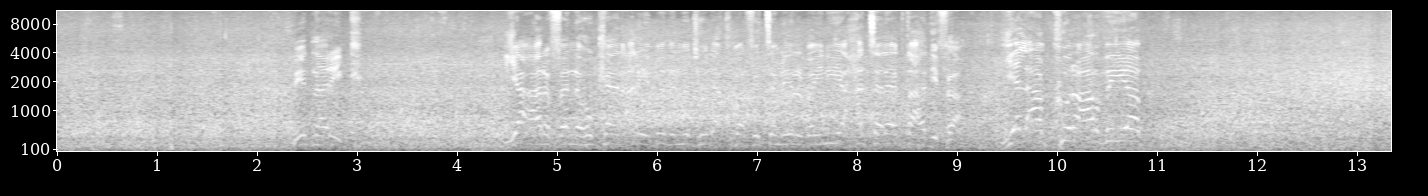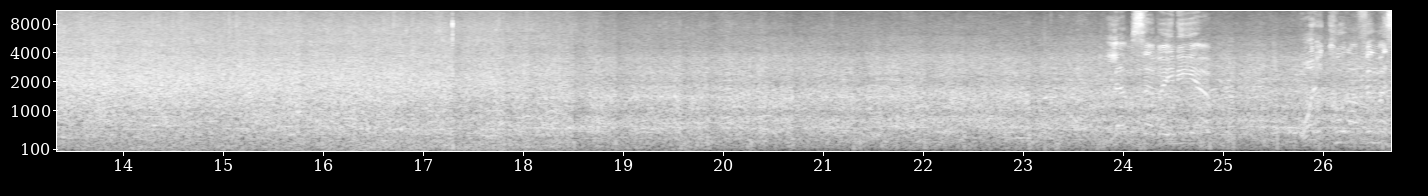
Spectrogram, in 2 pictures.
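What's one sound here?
A large crowd roars and cheers steadily in a big stadium.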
